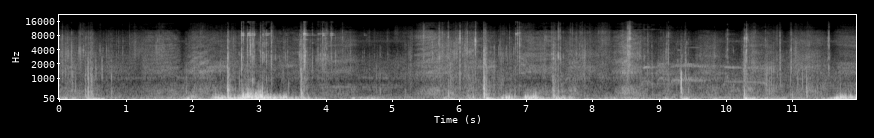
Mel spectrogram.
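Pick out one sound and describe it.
A climber's gloved hands and boots scrape and knock against rough tree bark.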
